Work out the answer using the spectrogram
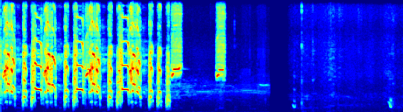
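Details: Irani teetar, a francolin, giving a loud burst of harsh, rapidly repeated notes for about two and a half seconds, then a short final note and near silence with a few faint clicks.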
